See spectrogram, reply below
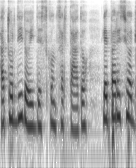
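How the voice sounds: Natural reading voice, nothing more.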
